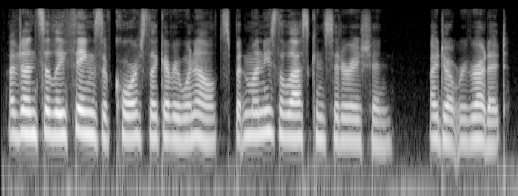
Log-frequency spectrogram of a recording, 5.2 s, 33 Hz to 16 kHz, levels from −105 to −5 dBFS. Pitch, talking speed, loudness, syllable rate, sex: 205 Hz, 210 wpm, -18 LUFS, 6.8 syllables/s, female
